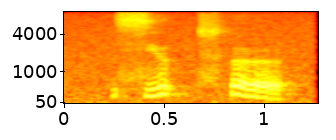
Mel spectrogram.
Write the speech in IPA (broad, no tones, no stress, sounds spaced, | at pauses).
sʲ ʉ ʔ t͡sʰ ø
